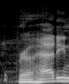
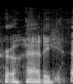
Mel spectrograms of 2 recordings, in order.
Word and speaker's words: Rohadi: Rohadi Nagassar. Yep. – That's right. In your book, you say it is pronounced exactly like it's spelled. – Yeah, Rohadi.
